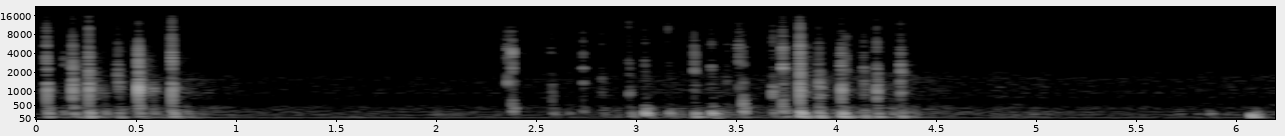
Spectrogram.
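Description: Typing on a computer keyboard in two bursts of keystrokes, a short one at the start and a longer one from about two and a half to four and a half seconds in.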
